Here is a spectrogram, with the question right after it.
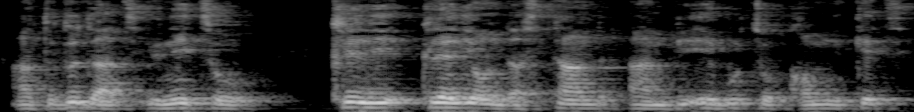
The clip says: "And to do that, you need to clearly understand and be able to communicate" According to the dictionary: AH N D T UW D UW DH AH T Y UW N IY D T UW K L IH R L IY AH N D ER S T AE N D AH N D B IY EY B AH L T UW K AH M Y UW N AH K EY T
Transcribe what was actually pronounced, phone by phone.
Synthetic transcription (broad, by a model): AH N T UW D UW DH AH T Y UW N IY D T UW K L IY L L IY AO N D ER S T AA N D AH N B IY EY B AH L T UW K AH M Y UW N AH K EY T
